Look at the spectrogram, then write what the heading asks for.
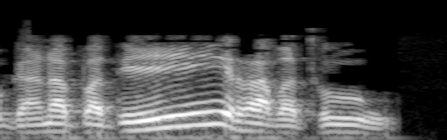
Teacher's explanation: The next one is starting with a. The visarga will be replaced by refa. Then refa followed by a will become ra.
